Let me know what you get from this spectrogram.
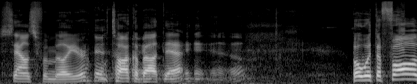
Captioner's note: giggling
